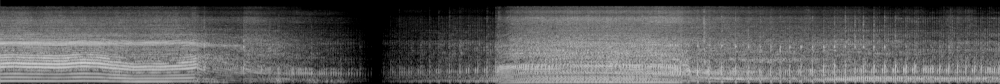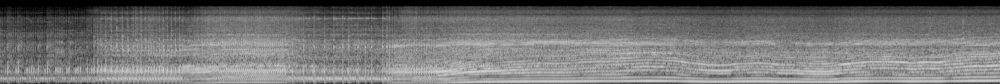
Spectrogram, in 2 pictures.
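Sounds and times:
chainsaw cutting tree trunk: 0.0 - 20.0.

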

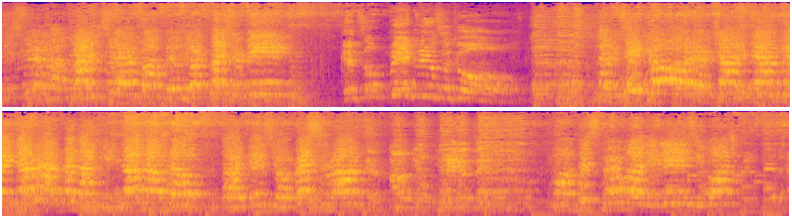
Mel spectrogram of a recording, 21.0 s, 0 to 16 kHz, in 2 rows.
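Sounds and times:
group of voices singing: 0.0 - 4.1, 7.1 - 20.5
instrumental accompaniment: 0.0 - 4.6, 7.0 - 21.0.

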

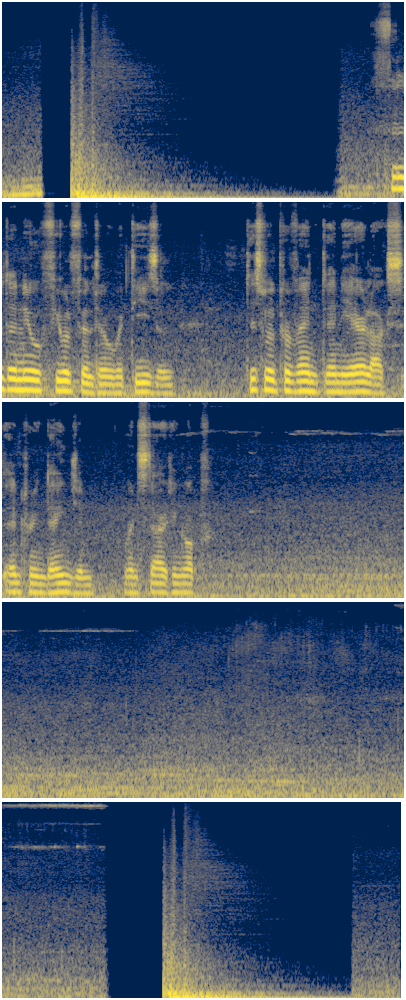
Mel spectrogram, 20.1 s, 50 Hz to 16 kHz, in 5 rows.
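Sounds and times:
low rumble: 0.7 - 3.9.

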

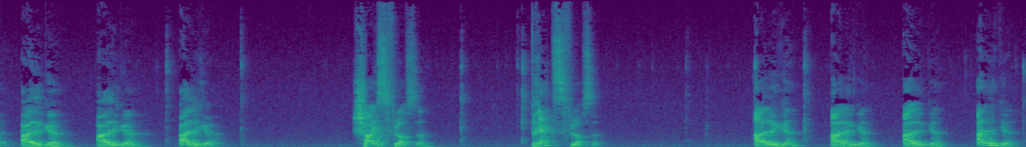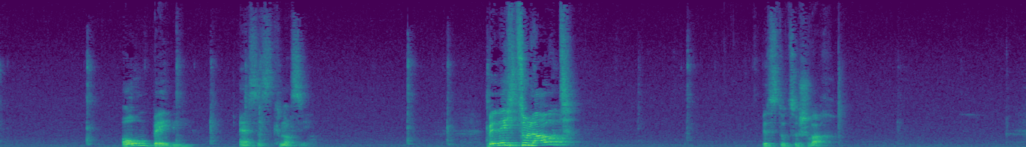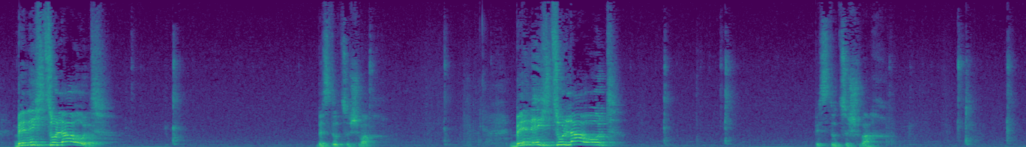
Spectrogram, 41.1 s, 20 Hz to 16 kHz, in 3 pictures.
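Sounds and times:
faint sharp clicks: 6.1 - 7.1, 14.8 - 15.0, 19.1 - 20.3, 29.0 - 29.9, 36.2 - 37.2, 39.2 - 41.0.

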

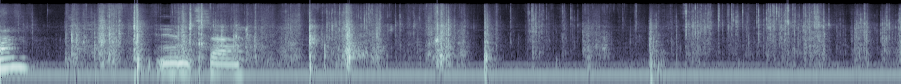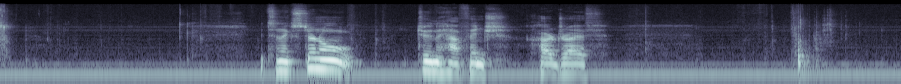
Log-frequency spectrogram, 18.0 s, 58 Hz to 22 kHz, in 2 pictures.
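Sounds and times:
plastic wrapping crinkling: 0.0 - 9.2.

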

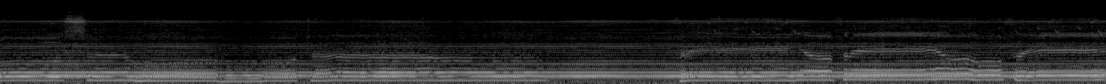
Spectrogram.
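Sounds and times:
drone of held tones: 0.0 - 11.0
man chanting: 0.0 - 11.0.

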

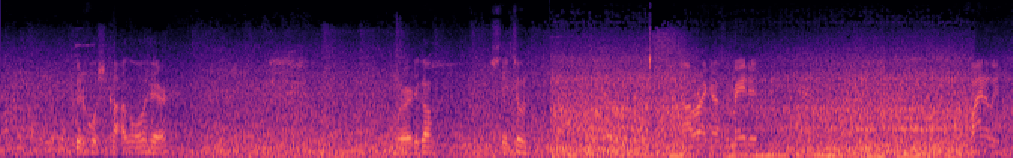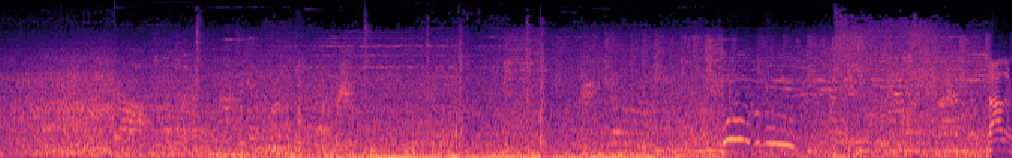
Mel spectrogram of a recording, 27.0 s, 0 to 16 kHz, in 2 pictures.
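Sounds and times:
rumble of traffic: 0.0 - 27.0.

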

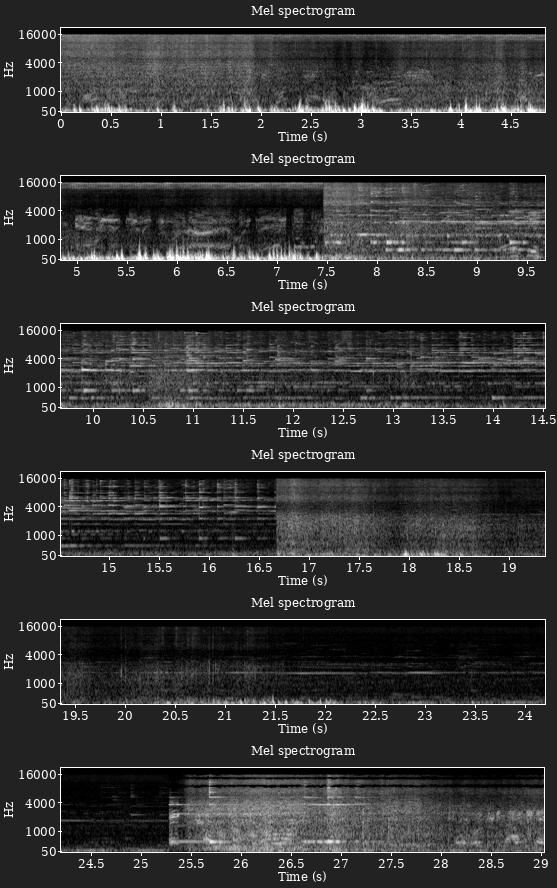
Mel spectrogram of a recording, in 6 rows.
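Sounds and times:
wind buffeting microphone: 0.0 - 14.4
cowbells ringing: 7.2 - 16.7, 21.4 - 28.2.

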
